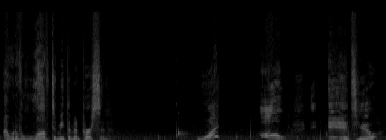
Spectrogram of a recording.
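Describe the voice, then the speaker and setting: An actor voicing a friendly, easily amazed local festival dancer in a video game, casual and expressive. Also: medium pitch, slow, slight background noise, full character voice. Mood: surprised, delighted.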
